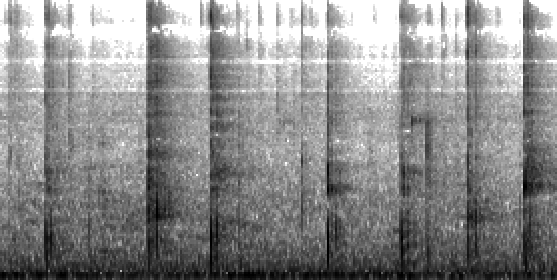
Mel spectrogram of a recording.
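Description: Pickleball rally: a plastic ball struck by paddles and bouncing on the court, about seven sharp pocks in a few seconds at uneven spacing, each with a short ring. A steady low hum underneath.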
